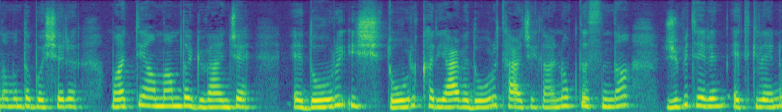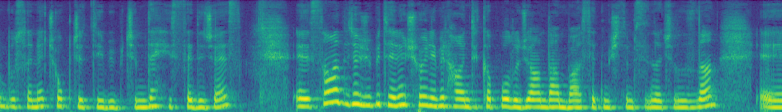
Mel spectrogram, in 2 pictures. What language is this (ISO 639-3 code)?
tur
